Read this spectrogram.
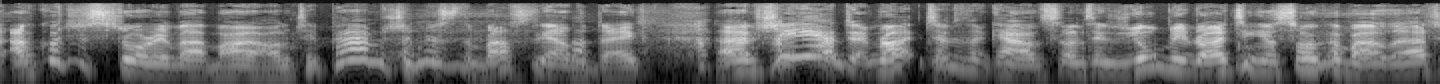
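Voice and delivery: mock fan anecdote. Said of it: "it's when somebody comes up and says".

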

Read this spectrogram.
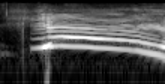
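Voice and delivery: put-on high, gleeful childlike yay; excited cheer. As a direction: squeal it like a happy kid. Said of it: "I remember I was like".

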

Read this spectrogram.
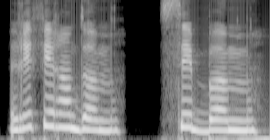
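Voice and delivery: slow référendum, with the M held at the end; référendum drawn out, M sounded; slow and clear. Shown as a demonstration. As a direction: teach it slowly, ending on the M sound. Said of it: "final M shown".

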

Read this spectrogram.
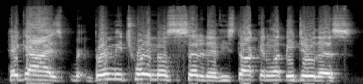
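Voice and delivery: loud, high call for help across the room; urgent nurse calling. Acted. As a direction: shout for backup, flustered. Nurse calls for sedative.

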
